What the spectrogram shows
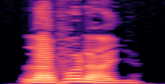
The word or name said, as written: volaille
